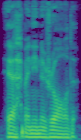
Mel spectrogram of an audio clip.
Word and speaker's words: Ahmadinejad: In Persian, his name is pronounced Mahmoud Ahmadinejad.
